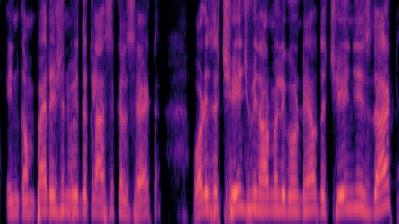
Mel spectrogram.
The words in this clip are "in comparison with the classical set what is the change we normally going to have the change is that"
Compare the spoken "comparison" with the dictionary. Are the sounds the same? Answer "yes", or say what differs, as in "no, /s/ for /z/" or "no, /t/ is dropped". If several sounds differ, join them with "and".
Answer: no, /ʃ/ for /s/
